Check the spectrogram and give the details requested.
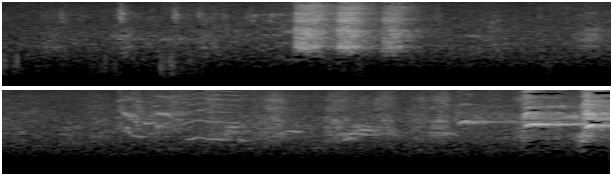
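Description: Wild birds calling: a loud, noisy call about a second and a half in, then a run of short chirps and quick sliding notes, with a short steady whistle near the end.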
